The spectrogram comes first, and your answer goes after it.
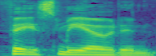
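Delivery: ordinary delivery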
